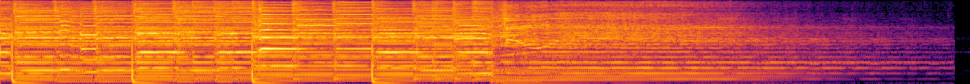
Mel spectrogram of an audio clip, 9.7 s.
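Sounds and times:
fiddle playing a jig variation: 0:00.0 - 0:07.1.

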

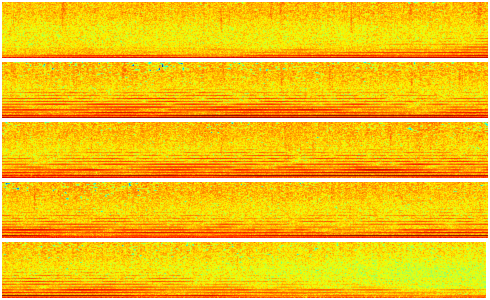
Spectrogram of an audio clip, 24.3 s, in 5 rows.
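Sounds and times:
tornado siren: 0:00.0 - 0:24.2.

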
